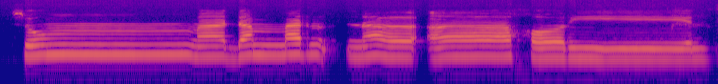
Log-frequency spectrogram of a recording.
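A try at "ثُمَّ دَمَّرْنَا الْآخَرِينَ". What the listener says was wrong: Kurang, harusnya gini ya. Summa damnya kan mimnya bertasydid gunnah. Mimnya juga bertasydid gunnah. Dua tuh gunnah. Summa dammarnal akhirin. Ini yang dikatakan tahsin. Kamu tahsinnya kurang.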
